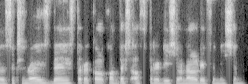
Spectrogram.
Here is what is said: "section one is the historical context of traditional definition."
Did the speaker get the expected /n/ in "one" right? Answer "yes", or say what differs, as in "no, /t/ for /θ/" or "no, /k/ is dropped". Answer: no, /n/ is dropped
